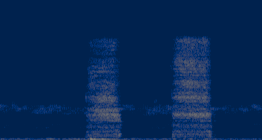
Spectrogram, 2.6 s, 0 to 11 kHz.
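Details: Inside an owl box around 9 pm on 19 February 2024, an adult barn owl feeds an older owlet: two strong, scratchy hisses some 0.8 seconds apart, under a constant low electrical drone.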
